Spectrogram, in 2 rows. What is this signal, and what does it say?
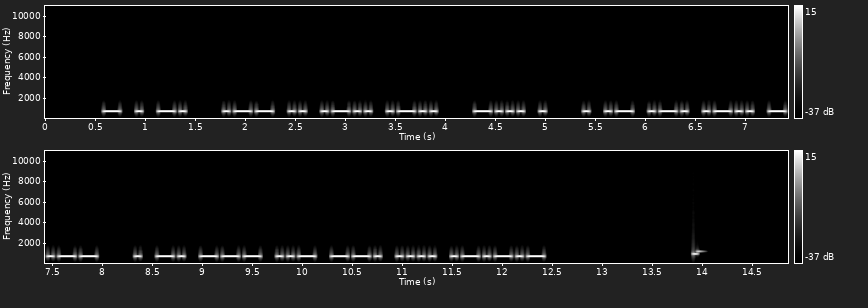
Morse code, heard as a keyed tone, about 22 wpm, 700 Hz. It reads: TEN WILL BE EARLY ENOUGH.
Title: Sentences from Top 400 Words 22wpm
